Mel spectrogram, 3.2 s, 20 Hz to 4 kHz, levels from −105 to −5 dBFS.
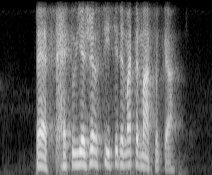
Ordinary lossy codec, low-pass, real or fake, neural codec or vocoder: Opus, 32 kbps; 3.6 kHz; fake; codec, 16 kHz in and 24 kHz out, 0.6 kbps, FocalCodec, streaming, 4096 codes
